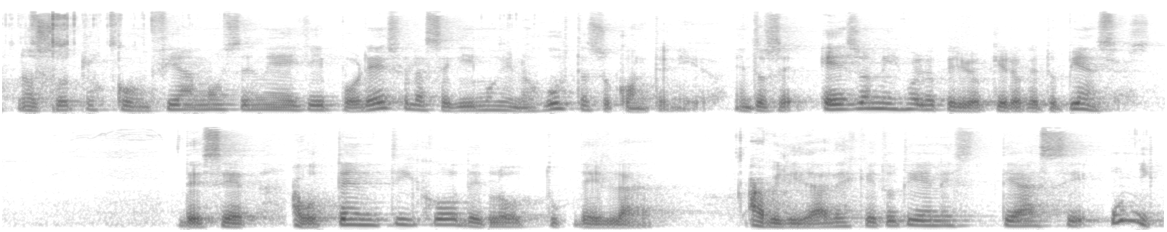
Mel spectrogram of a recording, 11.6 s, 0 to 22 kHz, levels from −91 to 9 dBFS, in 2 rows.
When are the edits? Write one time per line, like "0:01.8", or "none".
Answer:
0:03.6
0:07.2
0:08.2
0:08.6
